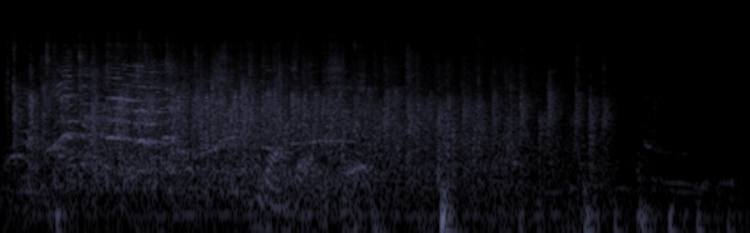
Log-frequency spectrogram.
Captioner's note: applause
